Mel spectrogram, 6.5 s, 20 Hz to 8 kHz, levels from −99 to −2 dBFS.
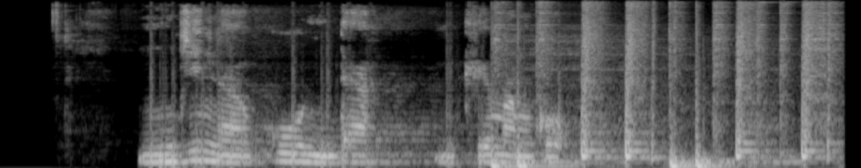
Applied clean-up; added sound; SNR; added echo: none; Drum kit; -4 dB; reverberation time 1.4 s.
